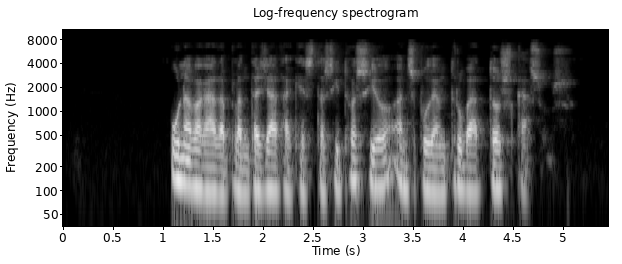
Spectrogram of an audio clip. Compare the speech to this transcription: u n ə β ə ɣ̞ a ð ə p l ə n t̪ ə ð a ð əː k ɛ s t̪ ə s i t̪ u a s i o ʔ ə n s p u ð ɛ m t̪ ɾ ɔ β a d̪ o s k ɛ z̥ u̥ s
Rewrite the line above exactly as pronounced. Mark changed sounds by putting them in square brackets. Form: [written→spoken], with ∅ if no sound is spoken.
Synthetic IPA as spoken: u n ə β ə ɣ̞ a ð ə p l ə n t̪ ə [ð→ʒ] a ð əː k ɛ s t̪ ə s i t̪ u [a→ə] s i o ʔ ə n s p u ð ɛ m t̪ ɾ [ɔ→u] β a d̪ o s k [ɛ→a] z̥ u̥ s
